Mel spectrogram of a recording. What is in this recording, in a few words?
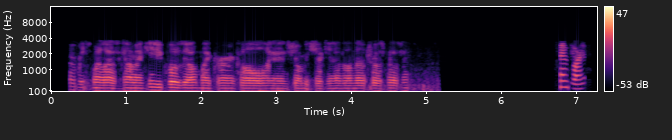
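Police Southwest District Dispatch; Raleigh; wake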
